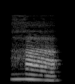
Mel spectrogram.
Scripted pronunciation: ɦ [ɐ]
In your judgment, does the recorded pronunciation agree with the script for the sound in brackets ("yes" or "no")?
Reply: no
